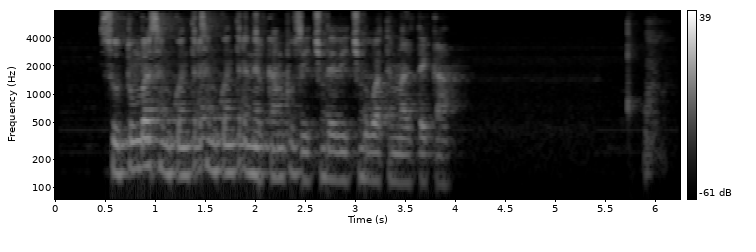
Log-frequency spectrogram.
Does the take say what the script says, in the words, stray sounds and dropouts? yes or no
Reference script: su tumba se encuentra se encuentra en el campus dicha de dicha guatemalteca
yes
